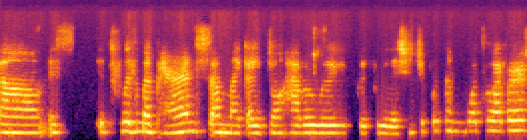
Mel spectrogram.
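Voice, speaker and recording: In an American accent, a woman with a fairly high pitch speaks at a moderate pace, somewhat breathy and flat in a monotone, with hardly any pauses. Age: 20s. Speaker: grief group member. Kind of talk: testimony. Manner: halting.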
